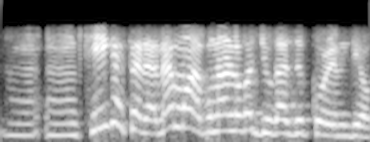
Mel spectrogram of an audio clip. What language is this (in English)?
Assamese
